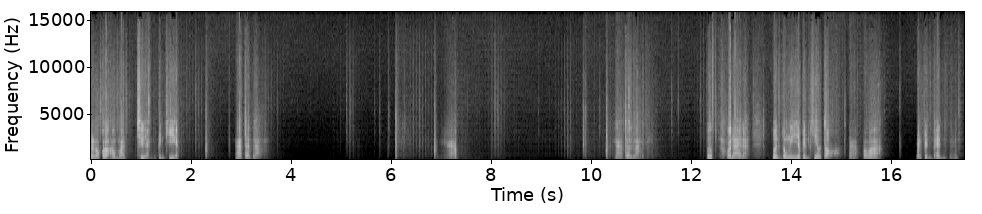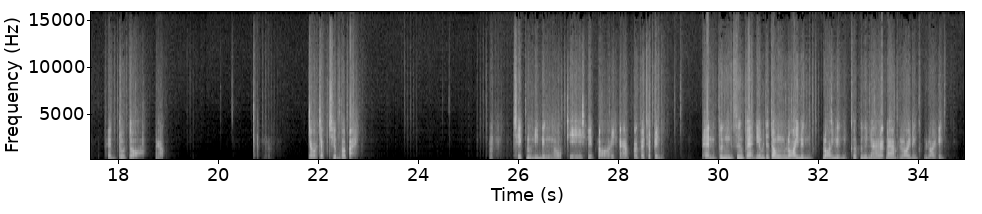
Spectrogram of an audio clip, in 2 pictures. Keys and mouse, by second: 1.2 click, 2.1 shift+click, 4.0 click, 5.1 click, 5.7 click, 6.6 shift+click, 7.5-8.9 drag, 10.1 shift+click, 11.6 click, 12.2 click, 13.3 click, 14.7 click, 15.7 click, 16.6 click, 18.3-20.3 drag, 20.0-21.5 ctrl+right drag, 21.3 click, 22.4-24.5 drag, 24.6-26.0 drag, 26.1-27.7 drag, 27.8 click, 29.1 click, 30.0 click, 30.5 click, 31.3 click, 33.0 click, 34.4 click.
